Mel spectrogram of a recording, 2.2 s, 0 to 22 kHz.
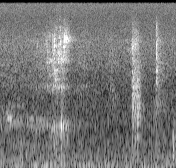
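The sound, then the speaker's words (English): A few soft, wet drips from a device turned about 90 degrees land at irregular intervals against a low background hum, faint, with no one speaking. “So I can get the good drip, and just turned it back the right way, and I think we're onto something here.”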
